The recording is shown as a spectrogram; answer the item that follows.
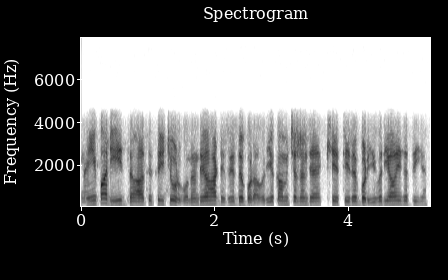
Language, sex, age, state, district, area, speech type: Punjabi, male, 18-30, Punjab, Gurdaspur, urban, conversation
